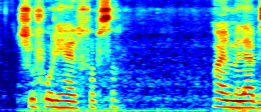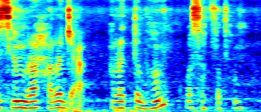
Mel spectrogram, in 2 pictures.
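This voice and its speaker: A woman talks at a moderate pace with an Iraqi accent. Her medium-pitched voice stays monotone and flat. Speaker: homemaker vlogger. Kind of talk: casual vlog narration. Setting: at home.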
